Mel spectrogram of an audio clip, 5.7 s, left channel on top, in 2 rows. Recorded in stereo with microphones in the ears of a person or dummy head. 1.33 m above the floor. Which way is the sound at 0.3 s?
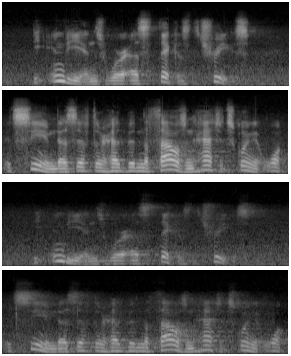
65° left (ahead or behind).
